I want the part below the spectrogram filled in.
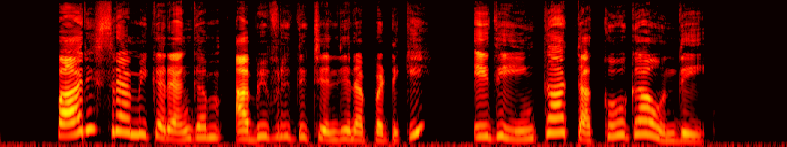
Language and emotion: Telugu, neutral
